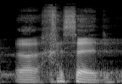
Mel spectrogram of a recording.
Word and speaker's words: chesed: The word used for love here, chesed, is my best pronunciation of the Hebrew.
